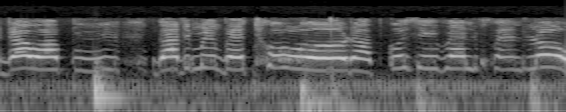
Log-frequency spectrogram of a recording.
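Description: A small child's high-pitched voice singing in short, wavering phrases, with a few dull thumps, the loudest about three quarters of a second in.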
